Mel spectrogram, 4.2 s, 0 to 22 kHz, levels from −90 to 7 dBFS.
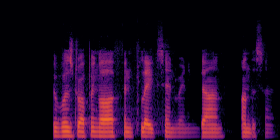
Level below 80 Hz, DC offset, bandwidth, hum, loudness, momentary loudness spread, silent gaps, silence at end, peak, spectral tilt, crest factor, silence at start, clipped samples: -74 dBFS; under 0.1%; 10.5 kHz; none; -32 LUFS; 14 LU; none; 0.15 s; -12 dBFS; -6.5 dB/octave; 20 dB; 0.8 s; under 0.1%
